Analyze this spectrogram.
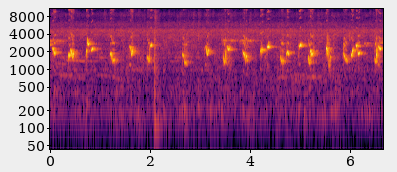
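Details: Yellow-vented bulbul, 'ropel panjang' fighting song recorded in the morning to goad rival birds: quick, throaty, bubbling whistled notes repeated steadily, with one brief low knock early on.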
